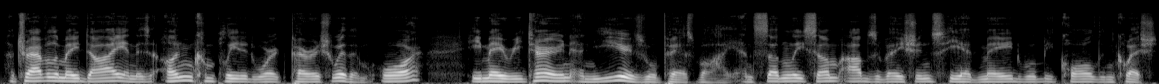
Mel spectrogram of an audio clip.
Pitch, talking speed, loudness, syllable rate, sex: 135 Hz, 165 wpm, -18 LUFS, 4.3 syllables/s, male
